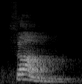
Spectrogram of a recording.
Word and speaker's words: thumb: to be neutralized in terms of the vowel pronunciation. All right, and then you have the word thumb.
